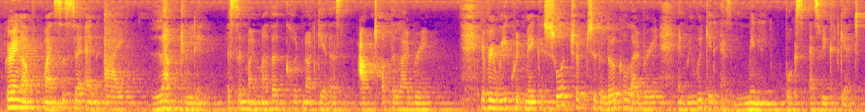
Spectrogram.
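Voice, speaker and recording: A woman storyteller telling a personal story in an expressive, measured spoken style. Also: rumbling low. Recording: echoey reverberant room, faint noise.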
